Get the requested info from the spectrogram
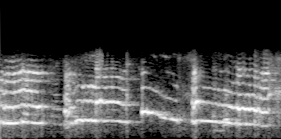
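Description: Dog crying in about four long, whining howls in a row, most of them sliding down in pitch. It is the distress crying of a dog missing its absent owners.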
